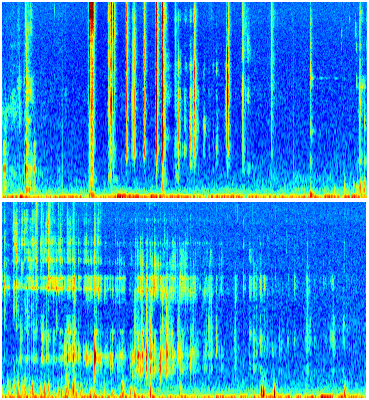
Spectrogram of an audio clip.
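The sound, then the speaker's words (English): A light, red-pinkish beer brewed with CTZ hops, with a lemon sour smell, sipped from a tulip glass: a few sharp clicks and taps at first, then several seconds of soft slurping and swallowing mouth sounds, with no talking. “We're advised to drink this out of a tulip glass, so that's what I've got here, and I'm going to go ahead and take a sip.”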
